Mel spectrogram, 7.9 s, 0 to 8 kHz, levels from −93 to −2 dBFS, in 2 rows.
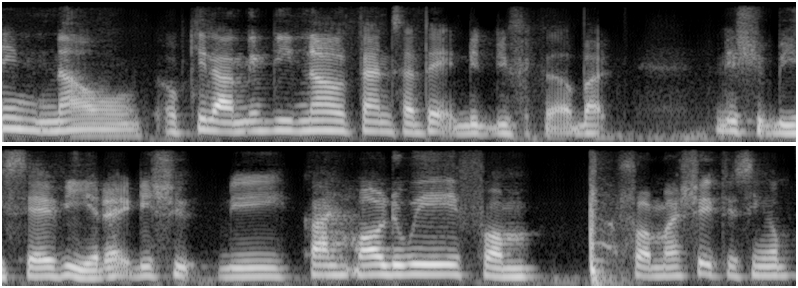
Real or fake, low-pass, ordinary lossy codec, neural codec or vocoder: fake; 7.2 kHz; none; codec, 16 kHz, 1 kbps, X-Codec, HuBERT features, trained on balanced general audio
